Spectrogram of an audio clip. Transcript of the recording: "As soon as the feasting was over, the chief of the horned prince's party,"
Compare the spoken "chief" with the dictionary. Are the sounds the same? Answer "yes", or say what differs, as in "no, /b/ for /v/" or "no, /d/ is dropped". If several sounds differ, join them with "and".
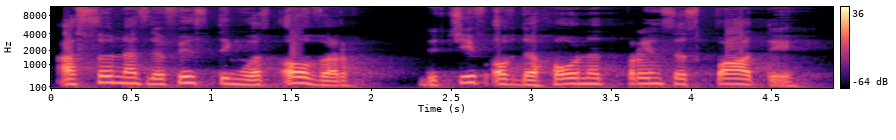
yes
